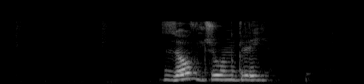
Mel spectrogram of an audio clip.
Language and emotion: Russian, neutral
